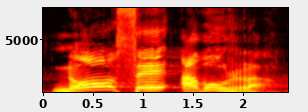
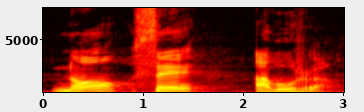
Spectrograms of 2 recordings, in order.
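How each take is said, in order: First: It is said fast, running together. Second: It is said slowly and clearly.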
